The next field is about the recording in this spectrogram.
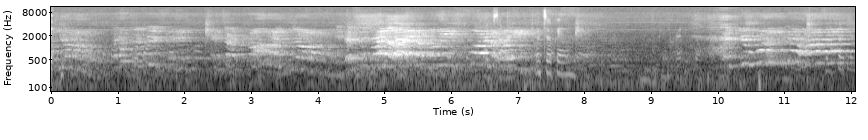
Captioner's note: yelling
